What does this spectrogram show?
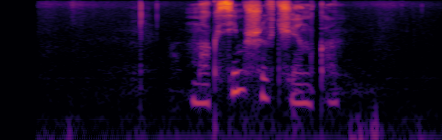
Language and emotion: Russian, neutral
